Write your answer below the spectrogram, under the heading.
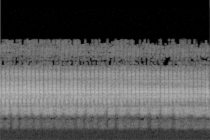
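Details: Cicadas in chorus for nature relaxation, a dense continuous high buzzing hiss pulsing about four times per second, steady and loud throughout with no other clear sounds.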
